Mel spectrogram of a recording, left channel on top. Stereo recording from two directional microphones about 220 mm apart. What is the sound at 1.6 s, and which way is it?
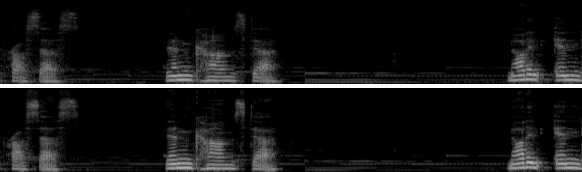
Speech, 45° right (ahead or behind).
